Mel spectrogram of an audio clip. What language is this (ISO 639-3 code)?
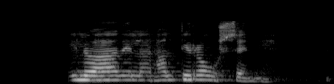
isl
